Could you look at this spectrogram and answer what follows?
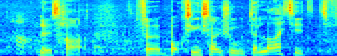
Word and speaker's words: Hart: Pronounce the H. Say again? What's your name? Lewis Hart. Lewis Hart.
